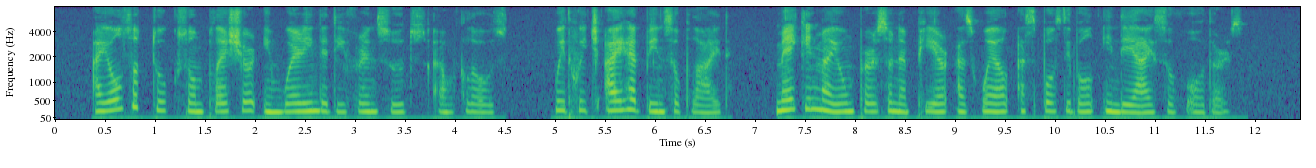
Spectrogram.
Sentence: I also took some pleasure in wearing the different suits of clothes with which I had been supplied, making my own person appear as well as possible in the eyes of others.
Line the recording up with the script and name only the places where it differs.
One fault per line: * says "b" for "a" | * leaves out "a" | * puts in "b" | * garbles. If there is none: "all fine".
all fine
